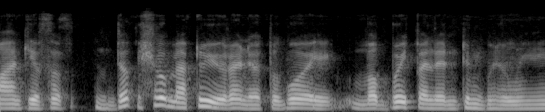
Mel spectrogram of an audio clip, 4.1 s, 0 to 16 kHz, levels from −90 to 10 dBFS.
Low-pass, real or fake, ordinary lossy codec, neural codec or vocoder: 9.9 kHz; fake; Opus, 24 kbps; autoencoder, 22.05 kHz, a latent of 192 numbers a frame, VITS, trained on one speaker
